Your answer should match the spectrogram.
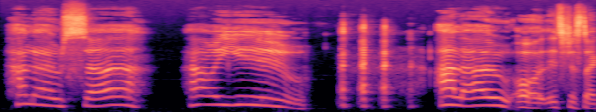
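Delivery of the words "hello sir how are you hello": fake generic British accent, very high and slow. Mocking how people practice the accent, the speaker does a generic fake British accent. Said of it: "when they're practicing their British accent".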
